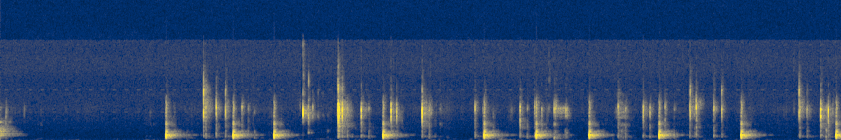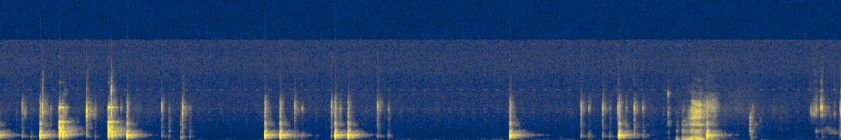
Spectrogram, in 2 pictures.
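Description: Lichess chess-site move sounds: a rapid, uneven run of short wooden clicks, about one or two a second, as pieces are moved and captured in a fast bullet game. Near the end a brief rising voiced 'hm' is heard.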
